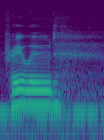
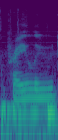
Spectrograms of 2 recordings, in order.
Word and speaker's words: prelude: you know prelude libraries apparently it comes from like a french word so it's supposed to be pronounced prelude in in french so like i know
